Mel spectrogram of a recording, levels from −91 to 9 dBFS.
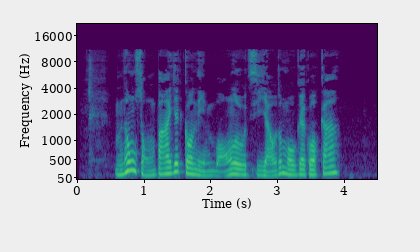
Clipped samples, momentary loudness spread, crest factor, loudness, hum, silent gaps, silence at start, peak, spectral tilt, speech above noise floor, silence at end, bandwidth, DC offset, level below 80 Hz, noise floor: under 0.1%; 7 LU; 16 dB; -23 LUFS; none; none; 0.2 s; -6 dBFS; -7 dB/octave; 41 dB; 0.6 s; 11.5 kHz; under 0.1%; -58 dBFS; -62 dBFS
